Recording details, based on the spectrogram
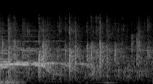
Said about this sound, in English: Uh, give a big round of applause for my new wife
